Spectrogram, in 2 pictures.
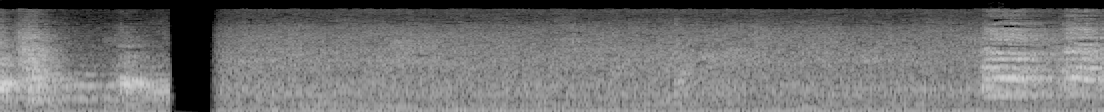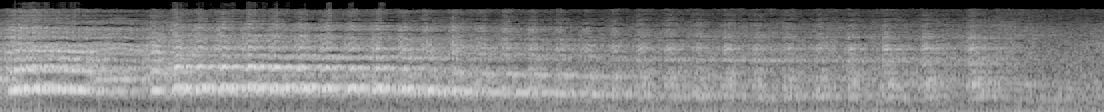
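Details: Ayam Ketawa laughing rooster crowing: after a quiet start with a faint low hum, a harmonic crow begins at mid-clip and runs on as a long, slightly pulsing call that slowly fades toward the end.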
